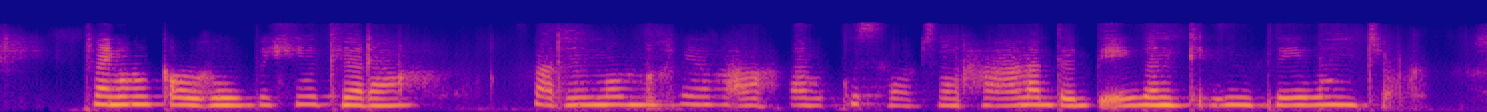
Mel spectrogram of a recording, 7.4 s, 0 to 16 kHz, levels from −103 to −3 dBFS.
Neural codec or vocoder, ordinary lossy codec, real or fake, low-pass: codec, 16 kHz, 0.5 kbps, X-Codec, HuBERT features, trained on general audio; none; fake; 7.2 kHz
